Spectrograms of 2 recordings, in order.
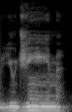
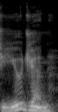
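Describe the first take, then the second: First: The name is said like the English name Eugene. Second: The name is said differently from the name Eugene. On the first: The speaker calls it wrong. "I've heard people say kind of weird" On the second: The speaker calls it right. "It's Eugen"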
